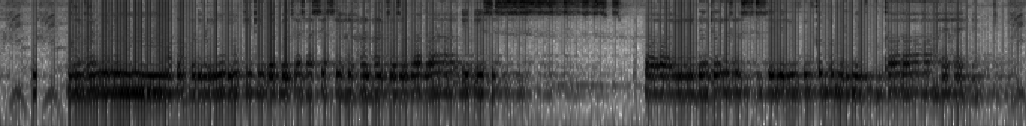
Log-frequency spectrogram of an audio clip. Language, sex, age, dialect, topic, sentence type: Hindi, female, 25-30, Awadhi Bundeli, agriculture, statement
